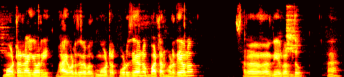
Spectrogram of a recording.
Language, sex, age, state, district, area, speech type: Kannada, male, 60+, Karnataka, Bidar, urban, spontaneous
